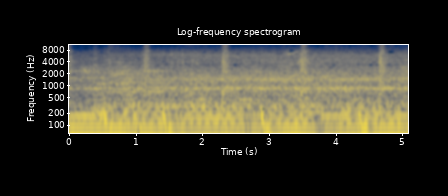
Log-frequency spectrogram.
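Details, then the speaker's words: Sanex 18-inch stand fan after its dead motor was replaced, tested at speed 1 then speed 2 with oscillation gearbox engaged: strong, steady low hum with a faint periodic click from the gearbox; motor runs smoothly. "Tuh, tenaganya kuat sobat. Ini baru speed 1 ya, speed 2. Waduh, lebih kenceng lagi sobat."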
